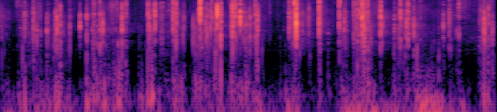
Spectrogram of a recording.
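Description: A small green cardboard candy pack in clear cellophane wrapping is held in both hands while fingertips scratch and crinkle the plastic film. Dense, bright crackles and crinkles come in quick irregular bursts over low, soft handling thumps, with sharper snaps standing out along the way.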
